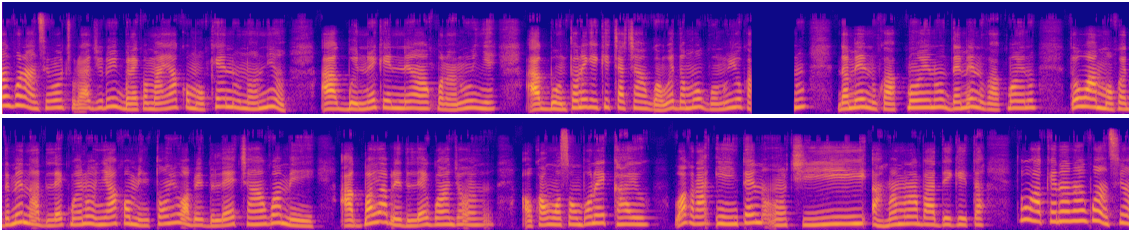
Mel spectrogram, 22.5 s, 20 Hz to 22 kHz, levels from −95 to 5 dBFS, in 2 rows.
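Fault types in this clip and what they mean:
Bluetooth SBC compression: likely SBC coding near 96 kbps, leaving plainly audible grit and flickering treble; the spectrogram shows nothing above 15.8 kHz and blocky sub-band patches.
Audio dropout to silence: the speech cuts out for about 431 ms, likely a lost input link; the waveform drops to silence, a blank vertical stripe on the spectrogram.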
